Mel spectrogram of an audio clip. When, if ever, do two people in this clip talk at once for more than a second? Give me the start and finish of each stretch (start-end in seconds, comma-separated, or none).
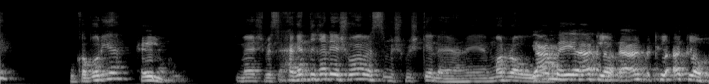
none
